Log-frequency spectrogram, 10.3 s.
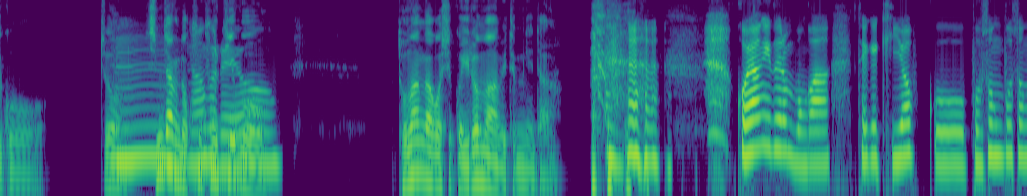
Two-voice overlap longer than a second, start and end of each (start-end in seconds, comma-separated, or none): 1.1-2.7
